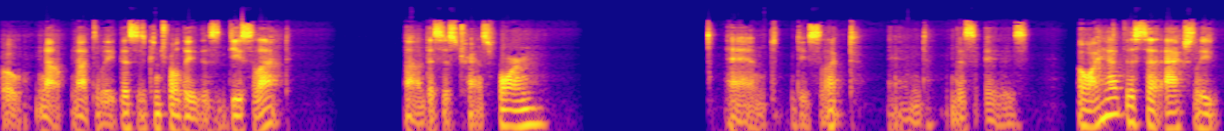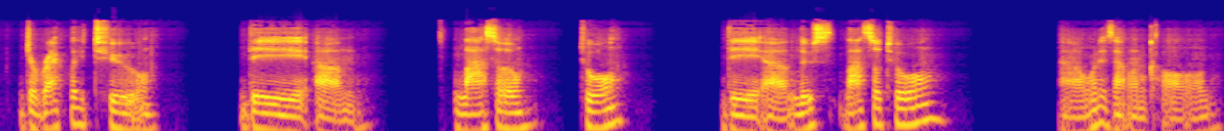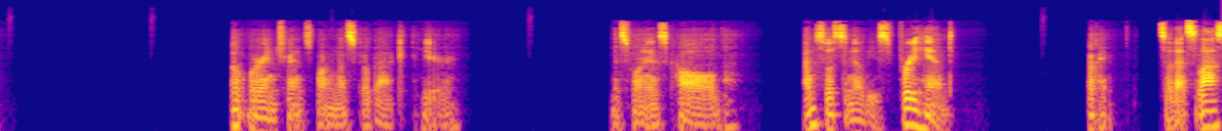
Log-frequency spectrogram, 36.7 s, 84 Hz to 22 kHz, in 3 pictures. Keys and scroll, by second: 1.4 ctrl+d, 3.9 ctrl+t, 7.5 ctrl+d, 8.8 ctrl+alt+f, 13.2 ctrl+t, 24.5 F4, 27.6 ctrl+alt+f, 29.7 F4, 34.8 F4.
